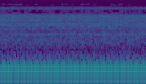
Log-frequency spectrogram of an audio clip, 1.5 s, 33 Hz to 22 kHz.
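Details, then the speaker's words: 1990 Monaco Crown Royale diesel-pusher motorhome's onboard generator, started from the interior control panel after preheat: steady low drone with an even beat, no knocks or surging; generator running normally. "oh there it goes and it is green and it is running"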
